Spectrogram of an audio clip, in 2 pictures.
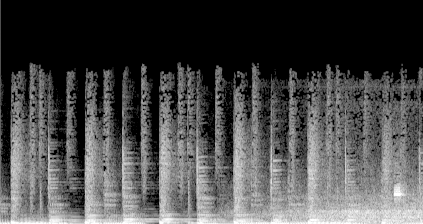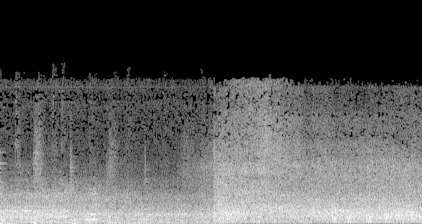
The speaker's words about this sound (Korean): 베이징 거리를 보여주는 영상을 보면 분명 자동차 경적 소리는 들리는데 화면은 뿌연 스모그 때문에 자동차가 지나가는 모습조차 제대로 보이지 않을 정도입니다.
